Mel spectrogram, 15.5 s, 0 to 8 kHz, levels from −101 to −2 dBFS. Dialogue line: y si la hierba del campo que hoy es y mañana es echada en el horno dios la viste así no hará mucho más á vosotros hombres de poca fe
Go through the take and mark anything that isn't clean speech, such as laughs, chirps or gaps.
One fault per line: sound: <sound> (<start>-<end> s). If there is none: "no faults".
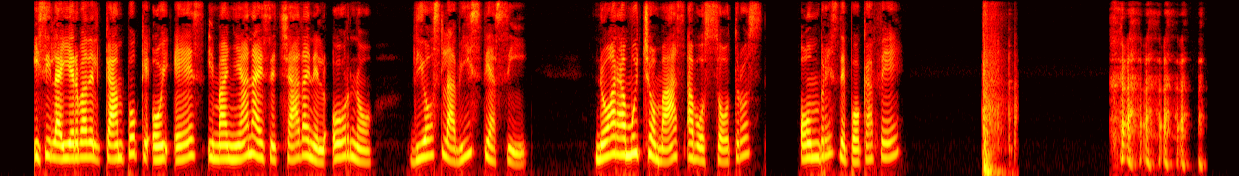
sound: thud (12.3-12.7 s)
sound: laugh (13.9-15.1 s)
